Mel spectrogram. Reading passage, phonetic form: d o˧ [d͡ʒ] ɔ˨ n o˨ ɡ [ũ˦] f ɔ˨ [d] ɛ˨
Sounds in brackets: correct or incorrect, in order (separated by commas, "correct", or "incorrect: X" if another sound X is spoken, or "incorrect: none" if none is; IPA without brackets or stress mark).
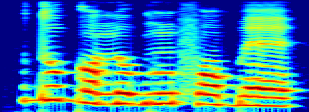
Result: incorrect: ɡ, incorrect: ũ˨, incorrect: b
